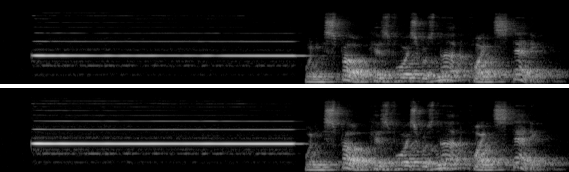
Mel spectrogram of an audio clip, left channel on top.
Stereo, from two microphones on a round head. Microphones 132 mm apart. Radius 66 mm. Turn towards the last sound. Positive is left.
turn(degrees=-15)  # may be behind; listen again after turning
